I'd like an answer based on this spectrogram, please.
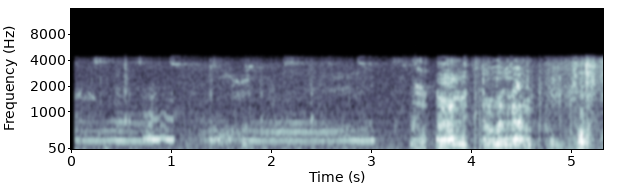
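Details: Wild boar (Sus scrofa) in summer give drawn-out, whining squeals followed by harsh, noisy grunts and snorts.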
